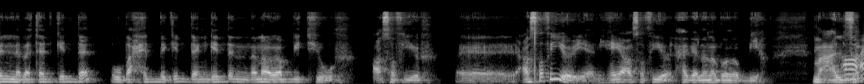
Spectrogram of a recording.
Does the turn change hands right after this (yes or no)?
yes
